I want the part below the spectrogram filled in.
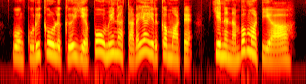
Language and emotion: Tamil, sad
